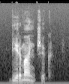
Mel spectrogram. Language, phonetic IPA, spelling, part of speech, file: Polish, [bʲirˈmãj̃n͇t͡ʃɨk], Birmańczyk, noun, Pl-Birmańczyk.ogg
